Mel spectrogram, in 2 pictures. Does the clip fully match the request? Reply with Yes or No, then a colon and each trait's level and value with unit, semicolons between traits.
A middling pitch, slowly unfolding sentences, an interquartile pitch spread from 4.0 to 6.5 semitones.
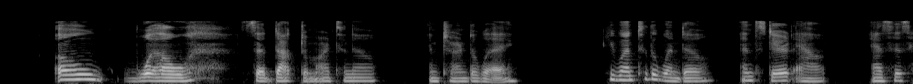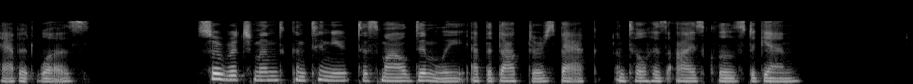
No: medium, 155 Hz; slow, 115 wpm; average, 3.2 semitones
